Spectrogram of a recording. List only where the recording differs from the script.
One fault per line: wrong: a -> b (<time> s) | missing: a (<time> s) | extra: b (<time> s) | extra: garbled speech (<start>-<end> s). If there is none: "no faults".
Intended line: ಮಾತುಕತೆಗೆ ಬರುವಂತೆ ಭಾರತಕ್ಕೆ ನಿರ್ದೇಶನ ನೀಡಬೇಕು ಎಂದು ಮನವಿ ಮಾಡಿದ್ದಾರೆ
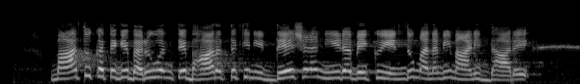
no faults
